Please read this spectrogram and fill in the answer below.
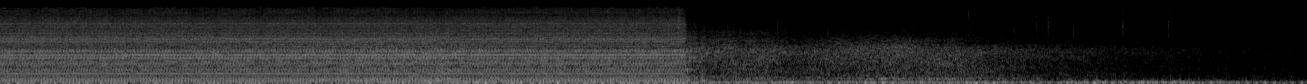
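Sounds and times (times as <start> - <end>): air compressor running: 0.0 - 7.1
light clicks: 7.4 - 11.8.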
